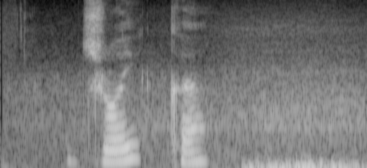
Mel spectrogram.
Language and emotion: Russian, neutral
